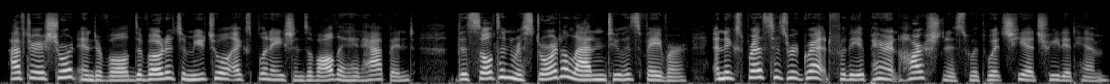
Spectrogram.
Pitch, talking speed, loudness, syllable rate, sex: 230 Hz, 185 wpm, -18 LUFS, 5.6 syllables/s, female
